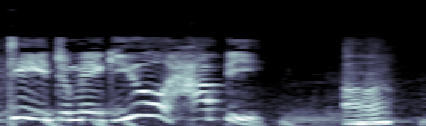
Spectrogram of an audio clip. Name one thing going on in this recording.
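A woman speaks in a friendly, animated voice close by.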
